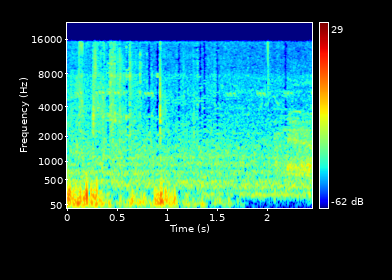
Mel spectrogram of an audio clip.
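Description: Honeybees festooning inside a hive give a steady low buzz, with a few louder close passes near the start before it settles into a softer continuous hum.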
